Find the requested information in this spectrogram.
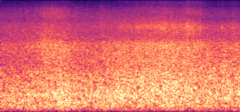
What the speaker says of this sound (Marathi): एका बाजूला समुद्र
